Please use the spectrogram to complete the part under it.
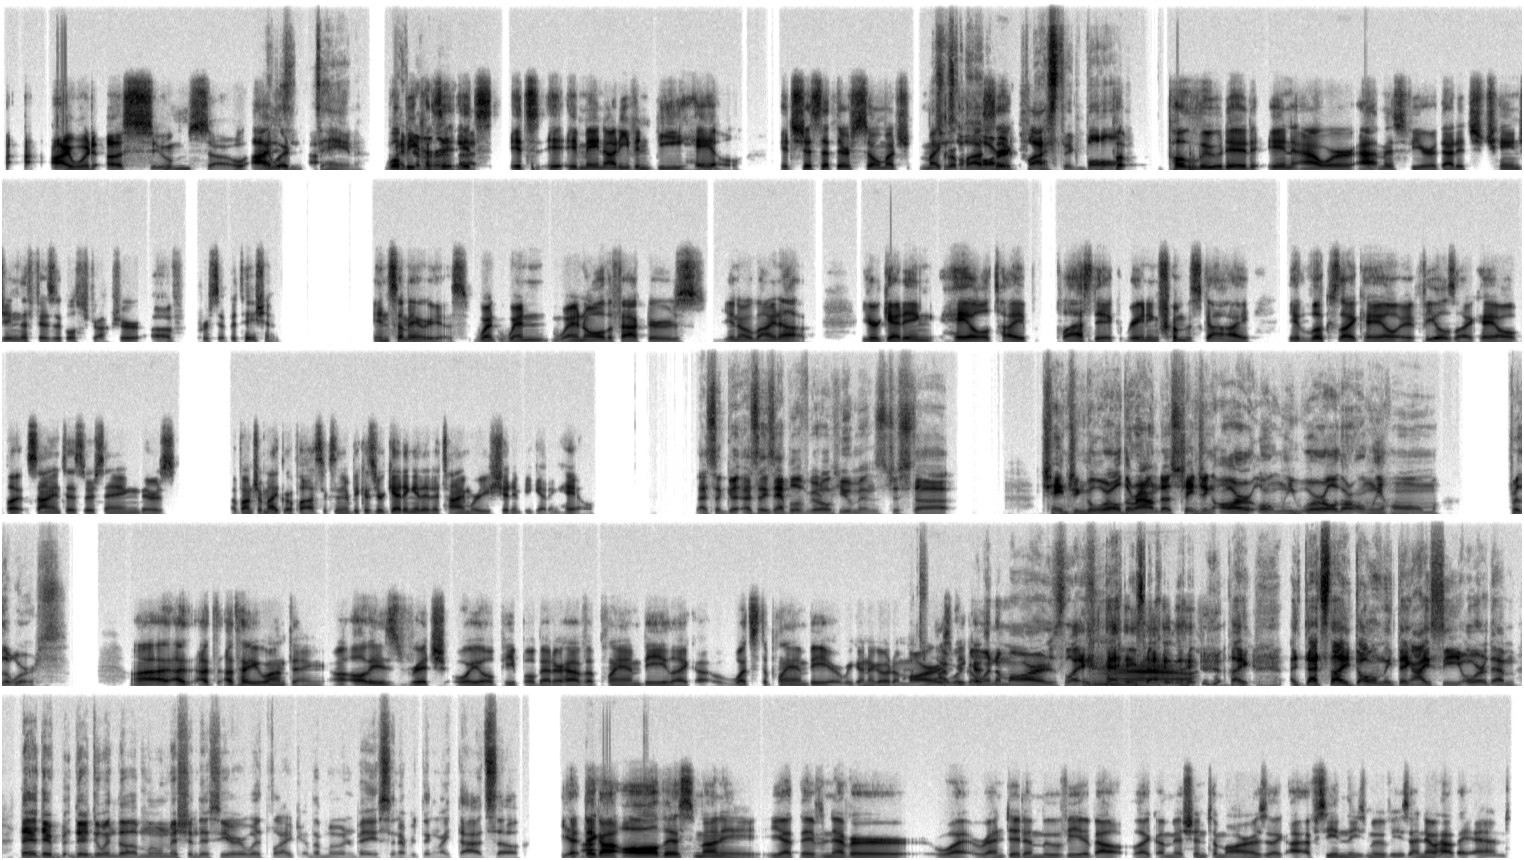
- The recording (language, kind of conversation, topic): English, unstructured, What do you think about factories polluting the air we breathe?
- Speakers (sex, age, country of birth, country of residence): male, 20-24, United States, United States; male, 35-39, United States, United States
- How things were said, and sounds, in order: laughing while speaking: "hard plastic ball"; laughing while speaking: "from"; laughing while speaking: "like exactly. Like"; drawn out: "nah"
